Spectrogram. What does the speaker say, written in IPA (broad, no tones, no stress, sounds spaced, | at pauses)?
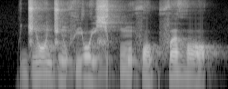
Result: d͡ʑ ɔ̃ d͡ʑ ũ f j o j ʑ i kʷ m ũ f ɔ kʷ f ɜ ɦ ɔ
